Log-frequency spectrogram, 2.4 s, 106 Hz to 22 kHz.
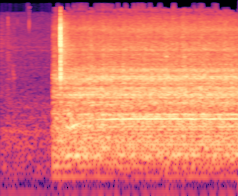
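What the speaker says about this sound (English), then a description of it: "I am going to blend in 4 eggs, 1 egg at a time." An electric mixer starts up and runs steadily, whirring at a constant pitch as it blends eggs into key lime square batter, loud and close with no talking.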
